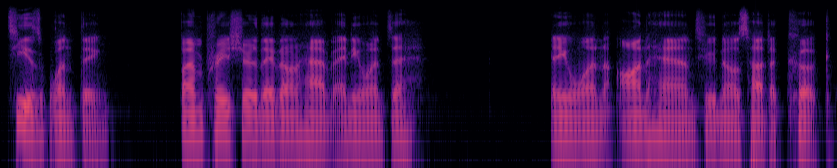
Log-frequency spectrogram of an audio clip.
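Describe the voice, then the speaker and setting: A man's voice: lowish voice, fairly even intonation, moderate pace, bright, forceful tone, clear, resonant tone, dry recording. Man reading as a smug commanding demon lord. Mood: sly.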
